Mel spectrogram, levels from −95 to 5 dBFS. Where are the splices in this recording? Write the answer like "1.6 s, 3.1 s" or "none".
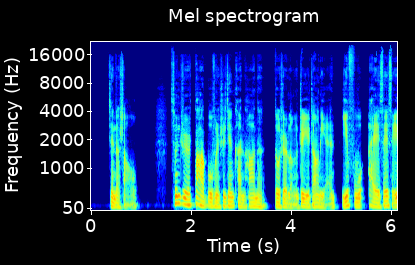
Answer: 5.0 s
